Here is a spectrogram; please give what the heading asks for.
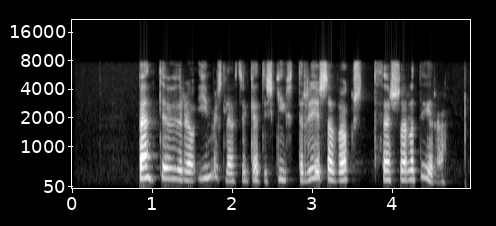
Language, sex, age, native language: Icelandic, female, 50-59, Icelandic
